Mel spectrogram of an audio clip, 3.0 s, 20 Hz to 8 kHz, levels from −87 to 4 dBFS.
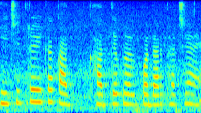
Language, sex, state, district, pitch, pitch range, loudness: Marathi, female, Maharashtra, Chandrapur, 270 Hz, 260-290 Hz, -26 LUFS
